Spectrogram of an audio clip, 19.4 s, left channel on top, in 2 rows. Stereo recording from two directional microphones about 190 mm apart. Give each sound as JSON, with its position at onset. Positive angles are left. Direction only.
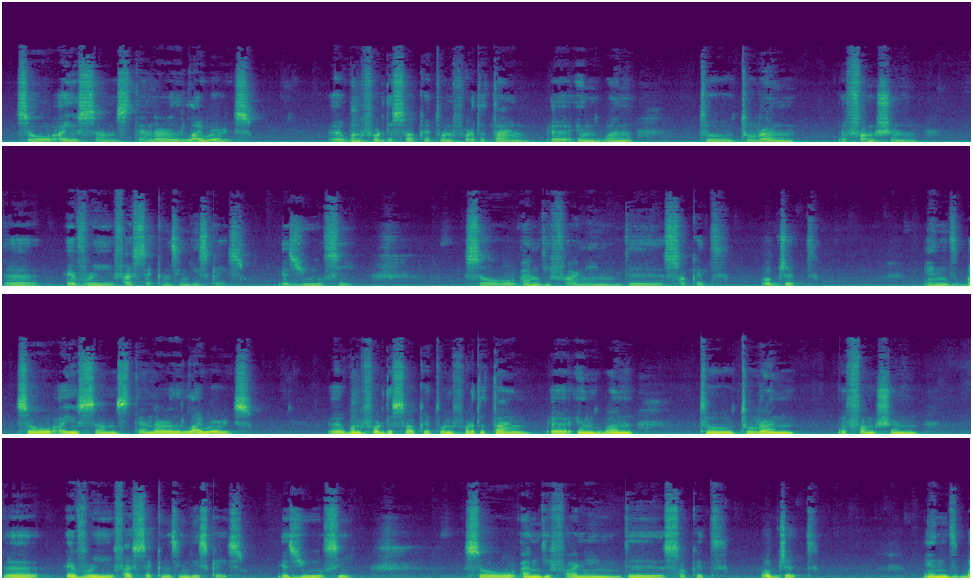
{"t": 0.2, "sound": "speech", "side_deg": -25}
{"t": 18.9, "sound": "speech", "side_deg": -25}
